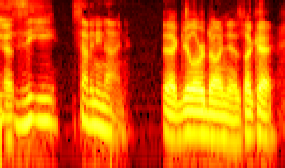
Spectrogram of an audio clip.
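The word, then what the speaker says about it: Ordóñez: e z79 yeah Gil ordones okay ordones see I just didn't know how to pronounce the last name and I knew I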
